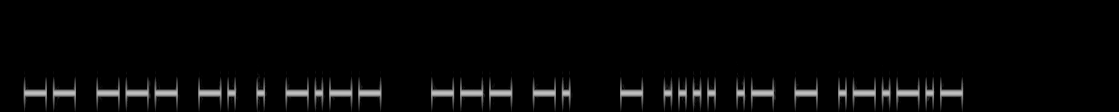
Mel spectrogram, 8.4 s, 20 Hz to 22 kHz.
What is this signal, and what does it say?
Morse code, heard as a keyed tone, about 22 wpm, 700 Hz. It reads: MONEY ON THAT.
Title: Sentences from Top 1600 Words 22wpm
